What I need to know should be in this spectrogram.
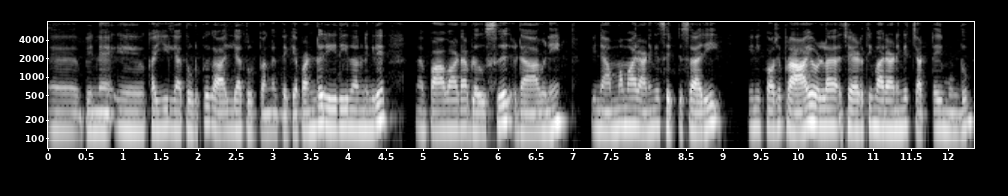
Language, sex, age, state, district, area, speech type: Malayalam, female, 60+, Kerala, Wayanad, rural, spontaneous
